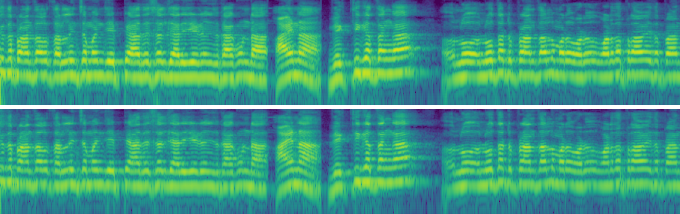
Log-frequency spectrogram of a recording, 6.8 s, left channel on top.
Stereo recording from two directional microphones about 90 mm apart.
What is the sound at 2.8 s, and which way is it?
Speech, 30° left (ahead or behind).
